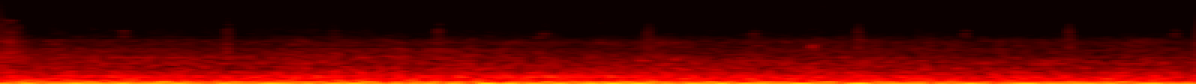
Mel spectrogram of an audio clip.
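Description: A car drives through road traffic: a steady, loud low rumble of engine and road noise with passing-vehicle swells, heard from close by with no talking.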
